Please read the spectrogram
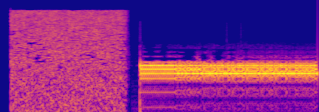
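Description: Television static hiss for about a second, cutting off sharply. Then a steady, high-pitched broadcast test tone starts and holds level.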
